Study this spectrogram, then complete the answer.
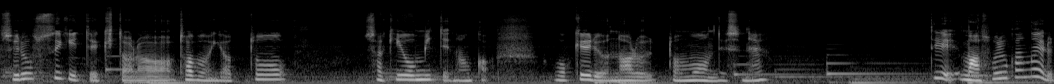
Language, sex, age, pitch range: Japanese, female, 40-59, 170-215 Hz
